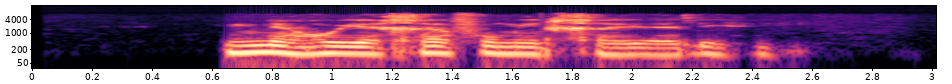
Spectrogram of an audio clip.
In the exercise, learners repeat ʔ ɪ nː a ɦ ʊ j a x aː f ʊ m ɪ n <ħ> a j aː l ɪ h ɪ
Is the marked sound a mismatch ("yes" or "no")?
yes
